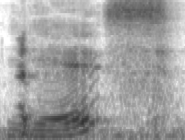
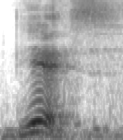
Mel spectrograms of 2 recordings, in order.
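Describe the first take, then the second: First: The yes sounds weak and hesitant. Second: The yes sounds firm and confident. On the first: The promise is given without real commitment. The speaker calls it wrong. "not a yes" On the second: The promise is given with full commitment. The speaker calls it right. "What I was looking for was a yes"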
